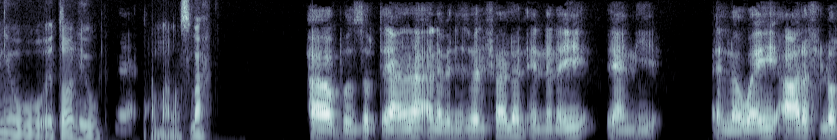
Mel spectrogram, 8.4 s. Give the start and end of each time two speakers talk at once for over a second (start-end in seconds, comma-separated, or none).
none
